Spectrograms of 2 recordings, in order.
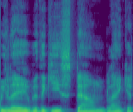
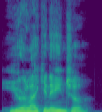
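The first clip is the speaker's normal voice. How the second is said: ordinary delivery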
